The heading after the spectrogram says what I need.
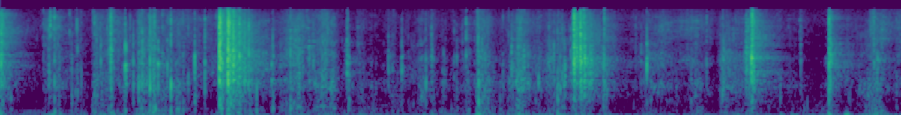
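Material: Fabric.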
